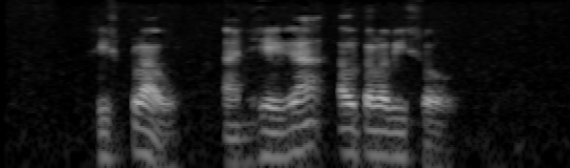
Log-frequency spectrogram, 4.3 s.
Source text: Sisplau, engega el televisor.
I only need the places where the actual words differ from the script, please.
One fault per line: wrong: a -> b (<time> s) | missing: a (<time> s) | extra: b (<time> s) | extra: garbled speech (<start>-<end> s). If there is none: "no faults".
no faults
